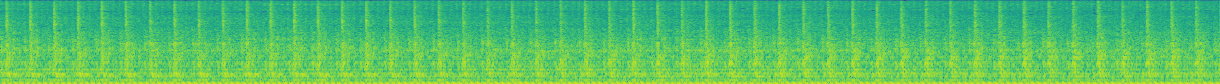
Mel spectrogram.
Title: فجاة تغير صوت محر ك السيارة تكتكة طقطقة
